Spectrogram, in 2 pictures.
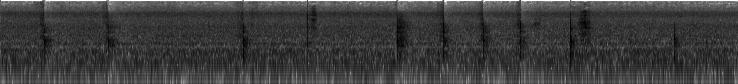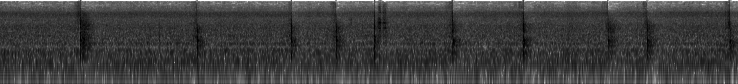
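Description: Kitchen knife chopping raw potato on a plastic cutting board: sharp single taps at an uneven pace, about one a second, over a steady hiss.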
